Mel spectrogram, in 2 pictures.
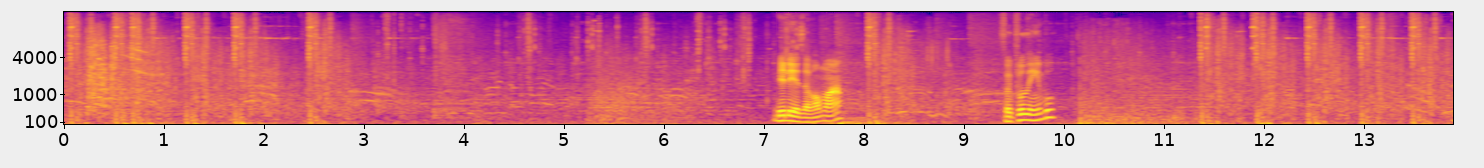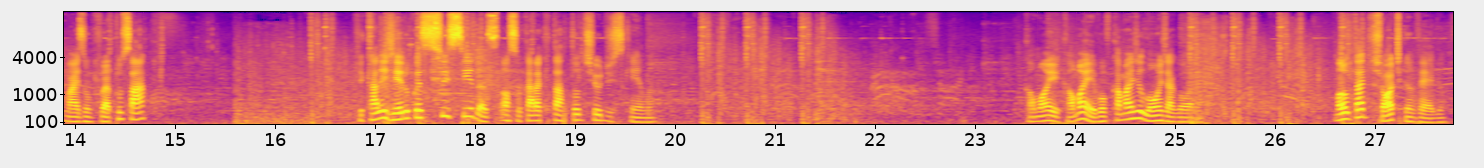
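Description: Pistol shots ring out one after another.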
